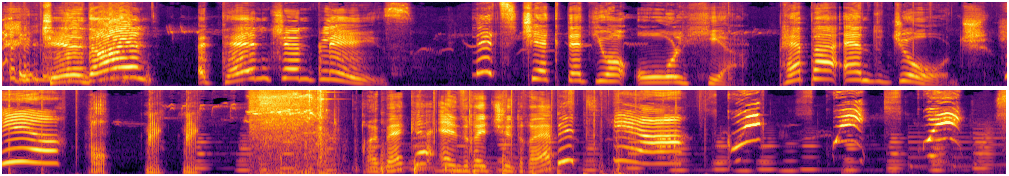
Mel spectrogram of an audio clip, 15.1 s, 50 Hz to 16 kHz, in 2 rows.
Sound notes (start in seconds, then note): 8.6 both snort; 13.7 both squeak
